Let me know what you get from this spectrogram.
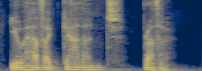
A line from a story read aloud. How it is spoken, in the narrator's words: whispered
